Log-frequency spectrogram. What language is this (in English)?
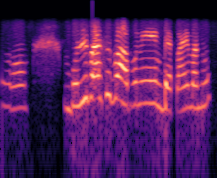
Assamese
